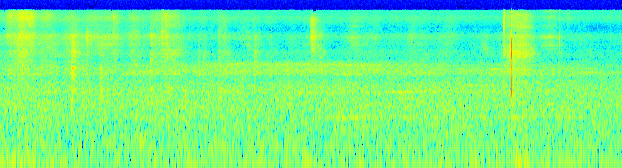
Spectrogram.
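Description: Running noise inside a moving train: a steady low rumble of wheels on rails, with a few faint clicks and one sharper click about ten seconds in.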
